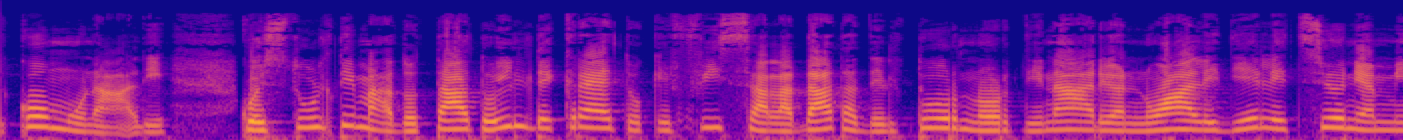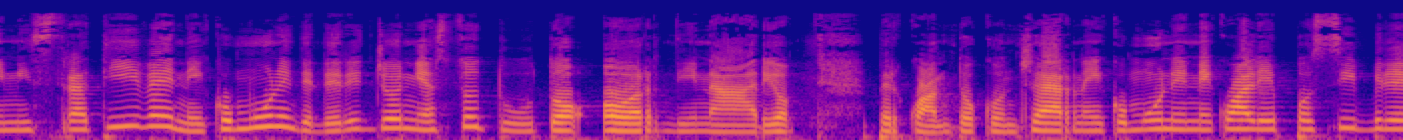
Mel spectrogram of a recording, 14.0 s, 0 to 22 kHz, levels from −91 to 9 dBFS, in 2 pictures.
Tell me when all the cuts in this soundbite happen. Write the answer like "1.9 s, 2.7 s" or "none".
1.2 s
